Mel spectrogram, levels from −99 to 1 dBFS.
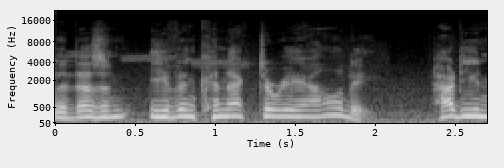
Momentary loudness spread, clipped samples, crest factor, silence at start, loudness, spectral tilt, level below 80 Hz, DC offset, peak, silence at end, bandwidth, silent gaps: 5 LU; under 0.1%; 16 dB; 0 s; -26 LUFS; -8 dB/octave; -50 dBFS; under 0.1%; -10 dBFS; 0 s; 9 kHz; none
